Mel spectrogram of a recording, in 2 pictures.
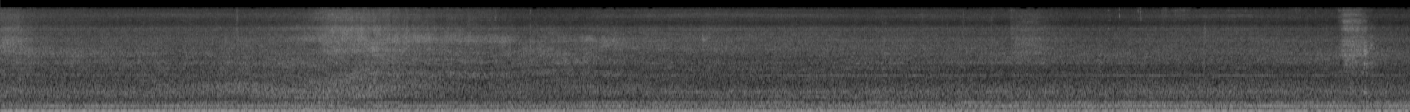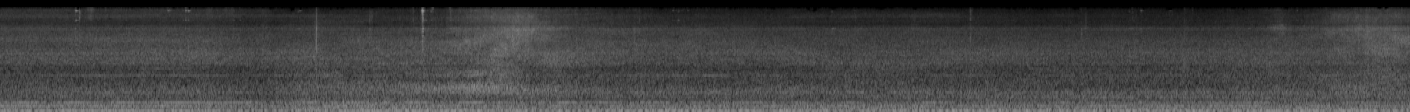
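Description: Loram rail grinder train running past with a steady, loud low rumble and an even hum from its engines. A road car whooshes by about three seconds in and again near nineteen seconds.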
